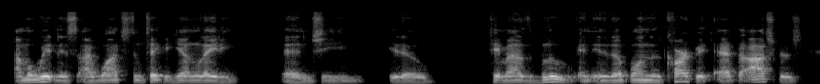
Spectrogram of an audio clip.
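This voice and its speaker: Against a quiet background, the man keeps to a moderate pace. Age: 60s. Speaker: magazine editor and interview host. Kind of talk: casual interview. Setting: live session interview. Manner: animated.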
